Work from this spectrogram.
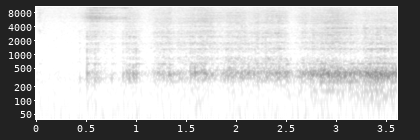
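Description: Long blue nails slowly scratch and rub the flat surface of a round piece of pale wood, likely the lid of a round light wooden box, held against the chest. A soft, dry scraping with a low woody tone around 380 Hz builds gradually in loudness over the clip.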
